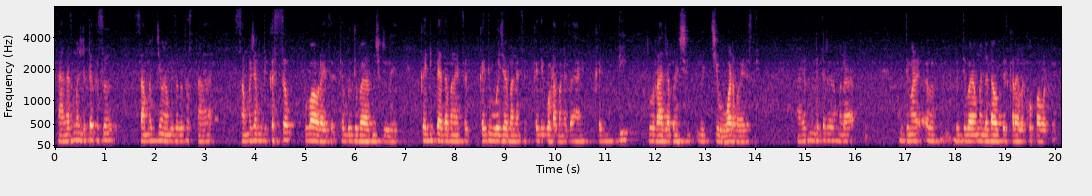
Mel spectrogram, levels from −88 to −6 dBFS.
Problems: none marked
